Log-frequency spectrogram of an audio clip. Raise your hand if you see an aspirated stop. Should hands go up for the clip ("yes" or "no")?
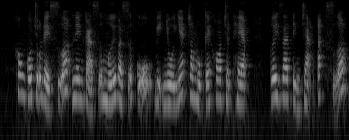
no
